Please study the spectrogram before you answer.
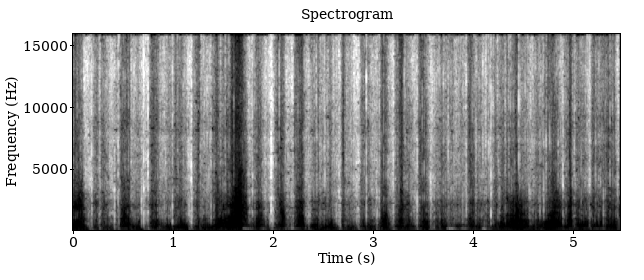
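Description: Clear plastic bubble wrap, rolled into a tube and then laid flat, has its hollow bubbles squeezed and pressed with the fingers. The result is a rapid, dense run of bright, sharp crinkling crackles and little pops, each very short, mostly high in pitch with almost no low end.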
